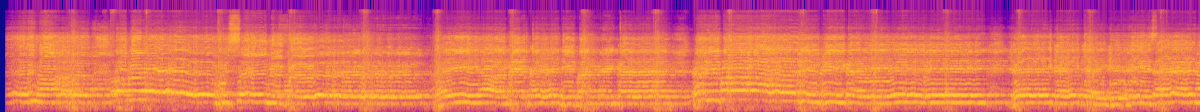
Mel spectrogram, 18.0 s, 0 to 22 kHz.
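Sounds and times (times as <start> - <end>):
man chanting a lament over loudspeakers: 0.1 - 18.0.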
